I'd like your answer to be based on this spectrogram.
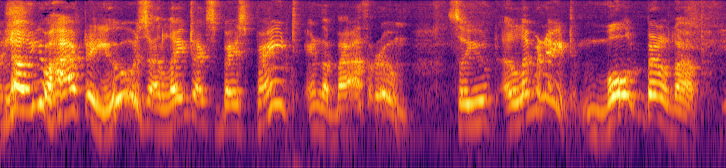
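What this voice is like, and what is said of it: Bane impression. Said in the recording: “the Bane one we did ... bad Bane impression”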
